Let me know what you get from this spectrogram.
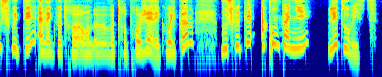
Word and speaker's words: WLCM: Vous êtes le fondateur de Welcome, mais ça s'écrit WLCM. C'est comme ça qu'on vous reconnaît. Mais ça se prononce Welcome, qui est une application qui regroupe toutes les informations touristiques d'une destination.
